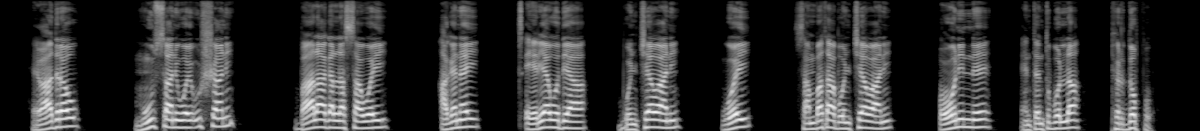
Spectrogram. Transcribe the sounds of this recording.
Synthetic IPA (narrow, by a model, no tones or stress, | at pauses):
hɛ̰waːd̪ɪɾɐw | muːsːaːnwɔjʊʃːaːn | baːlaːɡɐlːɐsːaːwɔj | ʔɐɡɛnɐj | t͡sʼe̞ːɾɪjaːwɔd̪ɪjaː | bɔnt͡ʃːɪjawaːn | wɔj | sɐmbɐt̪aːbɔnt͡ʃːɪjawaːn | o̞ːnɪnːɛ | hɪ̰nt̪ːɛnt̪ːʊbɔlːɐ | pʰɪɾd̪ɔpːɔ̰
